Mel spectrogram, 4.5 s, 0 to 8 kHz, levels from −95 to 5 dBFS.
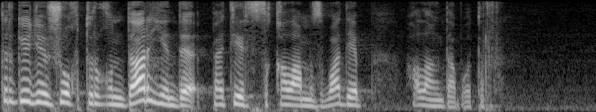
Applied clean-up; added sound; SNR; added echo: none; none; none; none.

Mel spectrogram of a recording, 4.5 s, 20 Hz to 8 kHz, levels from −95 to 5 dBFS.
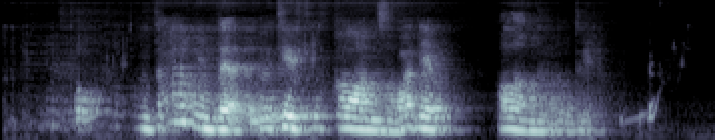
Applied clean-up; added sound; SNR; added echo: neural mask model DeepFilterNet 3.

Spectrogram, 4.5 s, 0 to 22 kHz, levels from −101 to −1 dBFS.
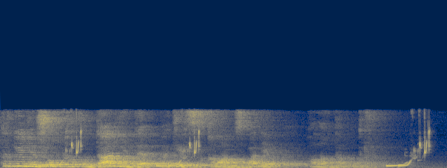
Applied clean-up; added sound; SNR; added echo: none; Gurgling; 5 dB; reverberation time 1.2 s.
